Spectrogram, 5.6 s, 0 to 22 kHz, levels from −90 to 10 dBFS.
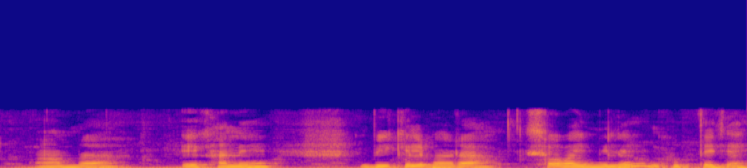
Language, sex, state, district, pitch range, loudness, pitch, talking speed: Bengali, female, West Bengal, Kolkata, 150-180 Hz, -14 LUFS, 170 Hz, 75 wpm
